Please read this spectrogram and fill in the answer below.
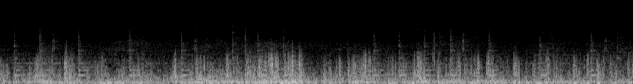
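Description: Background music, with wind rumbling on the microphone.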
